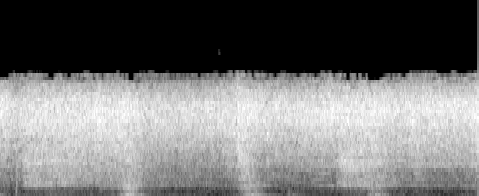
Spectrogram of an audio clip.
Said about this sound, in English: did you turn down that train?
